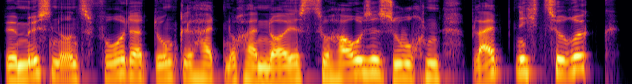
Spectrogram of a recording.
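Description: A man voicing a caring mother deer in a children's story, soft and soothing. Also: extremely low pitch, big pitch swings, a little slow, no room sound, studio quality, heavily acted. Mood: calling.

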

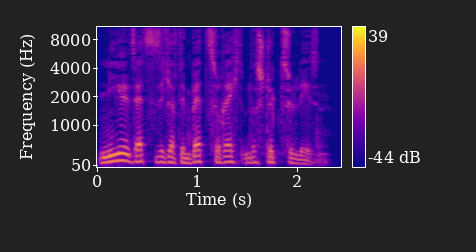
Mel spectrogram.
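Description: Husky male audiobook narrator. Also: mid-range voice, animated, a little fast, darkish tone, no echo, studio quality. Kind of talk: scripted narration.

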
